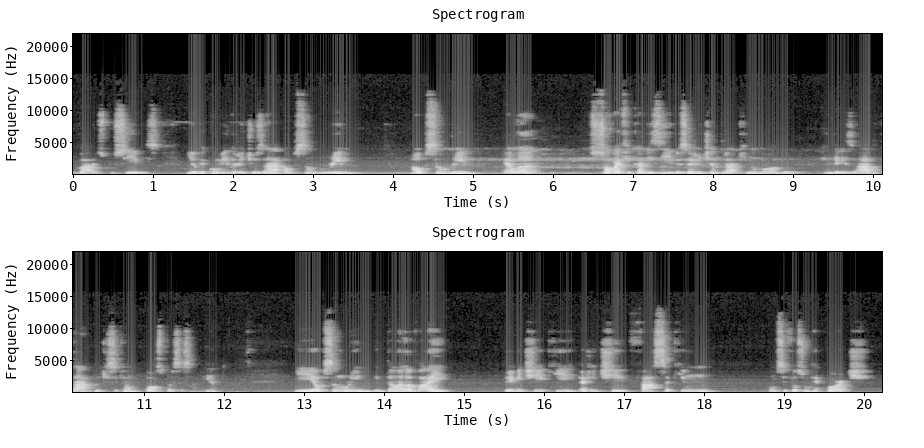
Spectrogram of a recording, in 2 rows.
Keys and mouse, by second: 3.5 click, 5.0 ctrl+middle click, 7.8 click, 14.6-16.5 drag, 16.8-18.4 drag, 18.7-19.9 drag.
